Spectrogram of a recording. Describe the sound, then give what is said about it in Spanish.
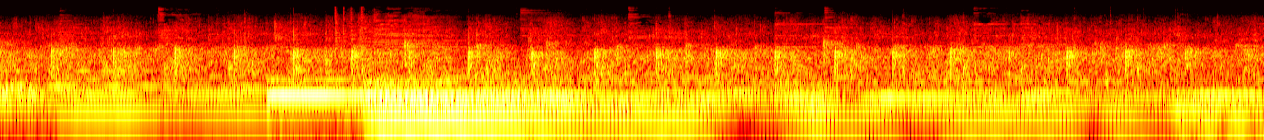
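Steady applause from a crowd, a dense, continuous patter of many hands clapping over sustained low keyboard or organ chords that shift pitch partway through. “que tu amor es maravilloso y es digno de ser puesto en alto y digno de ser exaltado, digno de recibir todos nuestros aplausos, nuestro reconocimiento, nuestro amor.”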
